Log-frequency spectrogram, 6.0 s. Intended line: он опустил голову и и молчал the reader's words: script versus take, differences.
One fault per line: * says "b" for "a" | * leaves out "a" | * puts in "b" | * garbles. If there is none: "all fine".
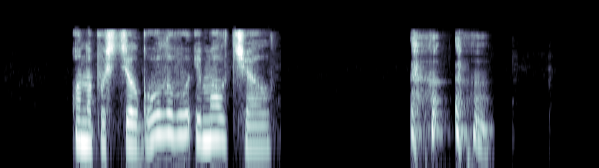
* leaves out "и"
